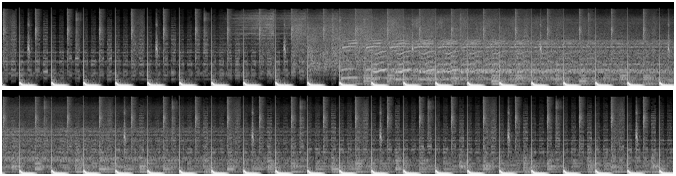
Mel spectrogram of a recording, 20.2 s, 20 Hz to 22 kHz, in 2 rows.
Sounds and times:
Music: 0.0 - 20.1.

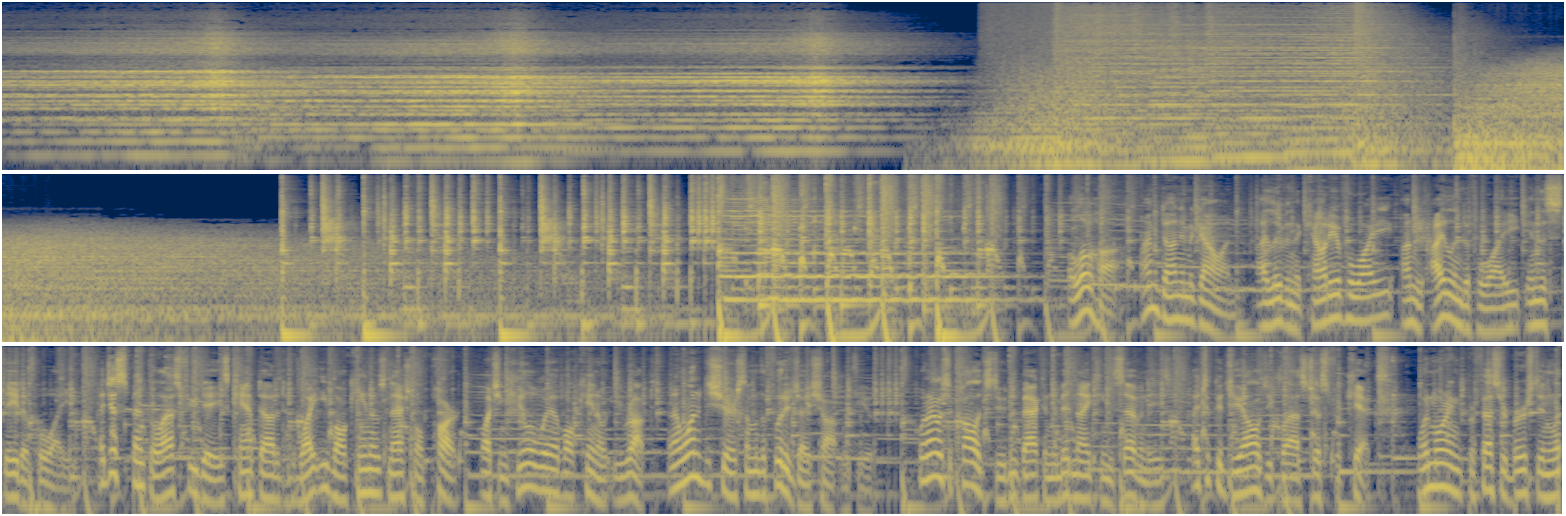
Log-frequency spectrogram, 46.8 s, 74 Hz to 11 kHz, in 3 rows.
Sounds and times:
Music: 0.0 - 15.3, 18.4 - 46.8
Speech: 26.3 - 46.8.

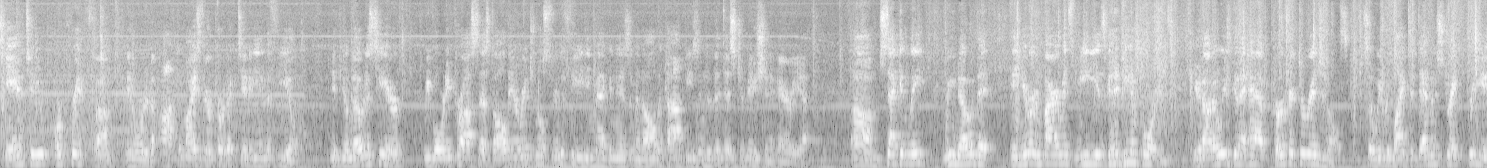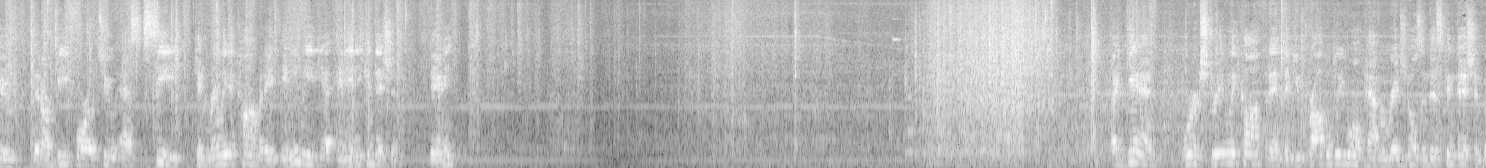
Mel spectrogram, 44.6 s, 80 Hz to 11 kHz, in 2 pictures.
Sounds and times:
Speech: 0.0 - 12.2, 12.8 - 29.2, 39.0 - 44.5
Printer: 0.0 - 44.5.

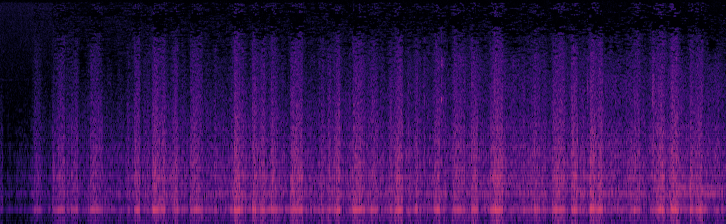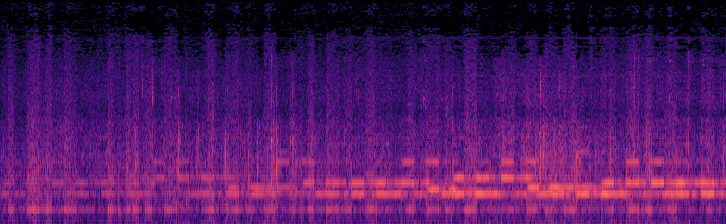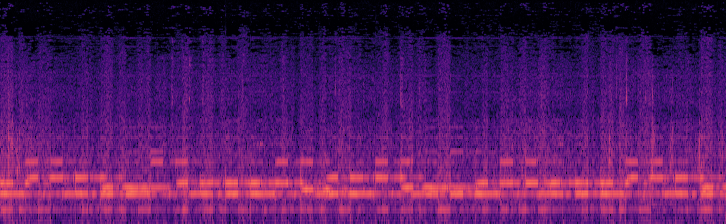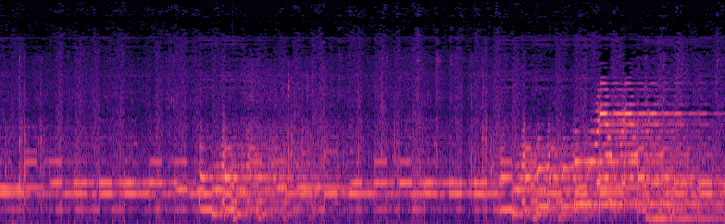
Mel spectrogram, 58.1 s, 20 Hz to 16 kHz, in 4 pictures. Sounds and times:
Music: 0.0 - 58.0.

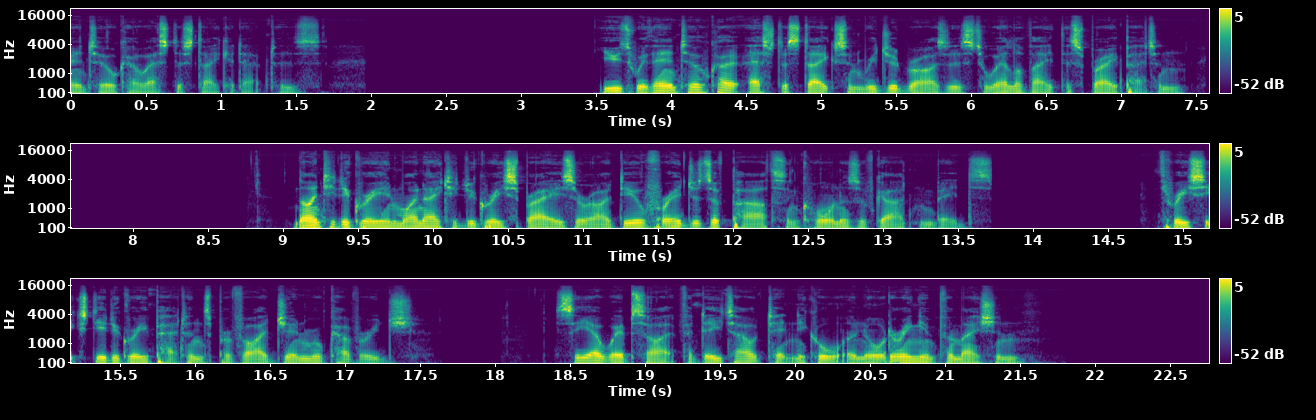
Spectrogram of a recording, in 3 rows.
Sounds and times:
Speech: 0.0 - 1.8, 3.6 - 7.6, 9.1 - 13.8, 14.8 - 17.6, 18.4 - 21.7.

